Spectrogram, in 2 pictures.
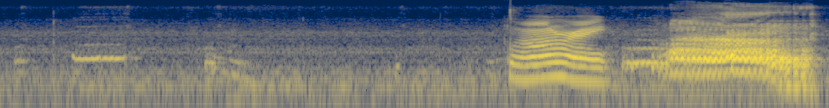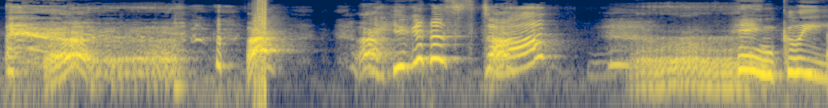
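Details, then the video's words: Lhasa Apso dog 'talking' at home: after a quiet start comes a wobbly, warbling moan, then a run of loud grumbling, growly vocal bursts broken by short gaps. A person speaks in between, and there is one sharp click. "Talking Lhasa Apso!"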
